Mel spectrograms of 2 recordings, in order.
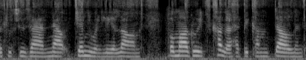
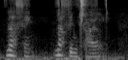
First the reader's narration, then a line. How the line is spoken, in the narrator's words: she murmured as in a dream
